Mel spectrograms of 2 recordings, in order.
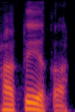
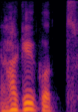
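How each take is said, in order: First: The word ends in a vowel, without t. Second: The word ends with a final t sound.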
